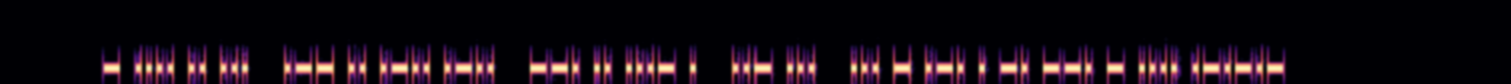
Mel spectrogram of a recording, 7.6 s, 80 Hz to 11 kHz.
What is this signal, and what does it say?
Morse code, heard as a keyed tone, about 44 wpm, 700 Hz. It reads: THIS WILL GIVE US STRENGTH.
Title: Sentences from Top 1300 Words 45wpm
